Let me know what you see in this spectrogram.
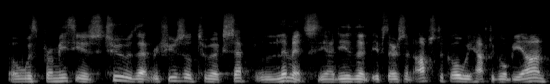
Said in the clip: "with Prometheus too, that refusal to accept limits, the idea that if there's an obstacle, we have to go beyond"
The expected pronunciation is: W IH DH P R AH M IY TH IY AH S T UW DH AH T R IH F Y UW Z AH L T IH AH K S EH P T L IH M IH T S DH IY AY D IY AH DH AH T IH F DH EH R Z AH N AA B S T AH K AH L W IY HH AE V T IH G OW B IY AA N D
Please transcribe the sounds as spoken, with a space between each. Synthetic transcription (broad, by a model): W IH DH P R AH M IY TH IY AH S T UW DH AH T R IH F Y UW Z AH L T IH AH K S EH P T L IH M IH T S DH IY AY D IY AH DH AH T IH F DH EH R Z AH N AA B S T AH K L W IY HH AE F T IH G OW B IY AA N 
